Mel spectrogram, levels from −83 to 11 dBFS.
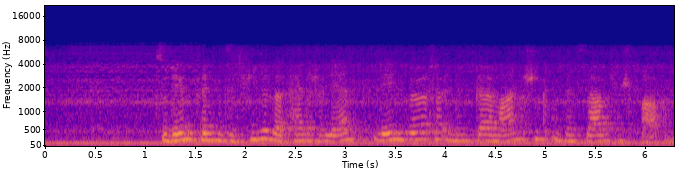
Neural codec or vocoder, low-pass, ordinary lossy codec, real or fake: none; 7.2 kHz; Opus, 16 kbps; real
